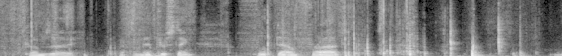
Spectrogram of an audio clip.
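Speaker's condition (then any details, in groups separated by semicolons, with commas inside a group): No condition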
